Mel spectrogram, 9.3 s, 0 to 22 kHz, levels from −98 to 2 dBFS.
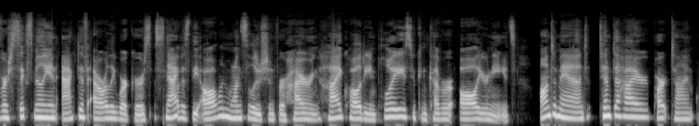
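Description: At 2.33 to 2.38 s, between "million active hourly workers" and "is the all in", compressed frames are skipped: about 300 ms of audio is lost, consistent with roughly seven frames of 46.4 ms. Unlike a dropout's silence or an edit's click, time jumps forward.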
